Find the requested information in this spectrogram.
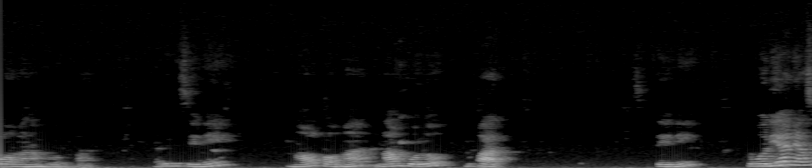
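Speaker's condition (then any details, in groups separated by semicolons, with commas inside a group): No condition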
